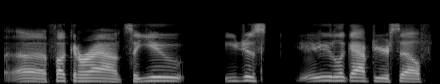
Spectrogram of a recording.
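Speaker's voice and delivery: loud, high call through the doorway. Acted. Player calling out to his companion before slipping off, loud call. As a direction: shout it out to a roommate in another room.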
